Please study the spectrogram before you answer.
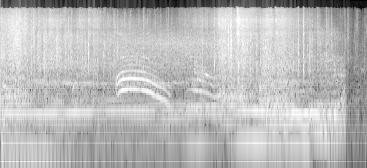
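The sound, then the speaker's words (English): A loud, sustained bout of vomiting: a groaning, gurgling heave with tones that rise and fall, over a wet, rushing splatter that runs for several seconds and then cuts off abruptly. “That's a lot of vomit.”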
